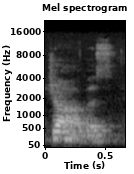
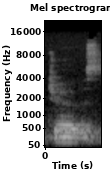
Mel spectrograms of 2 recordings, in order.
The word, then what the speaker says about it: Jervis: soapbox he is John Jarvis his name is pronounced Jarvis it used to be known as old Javi in the Navy it is ridiculous when you hear the ABC speaking of Jervis Bay it was ridiculous that locals in Jarvis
